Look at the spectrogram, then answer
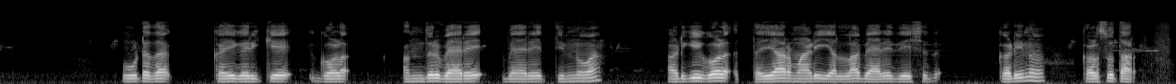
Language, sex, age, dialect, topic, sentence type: Kannada, male, 18-24, Northeastern, agriculture, statement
